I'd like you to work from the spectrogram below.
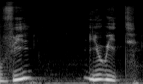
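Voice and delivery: "vi" and "it" said separately, pause between; split into syllables. Shown as a demonstration. Teacher showing students the two syllables, split apart. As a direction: break visit into "vi", pause, "it". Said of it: "Ele tem duas sílabas".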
